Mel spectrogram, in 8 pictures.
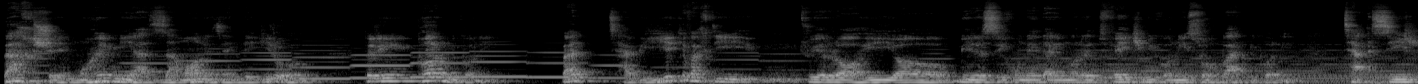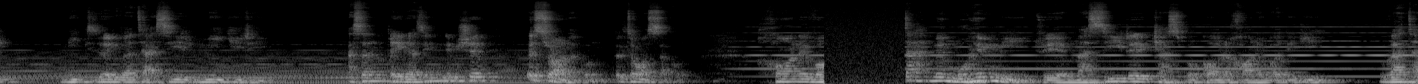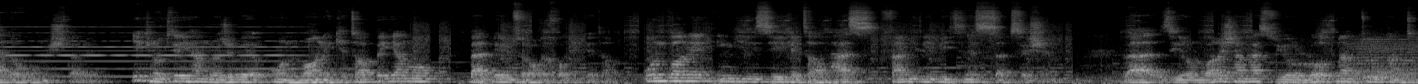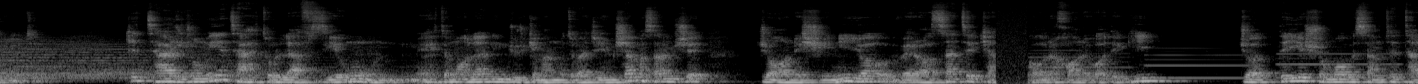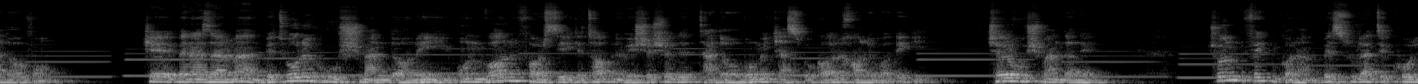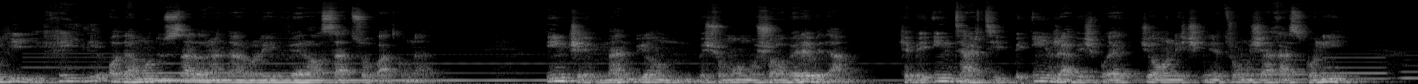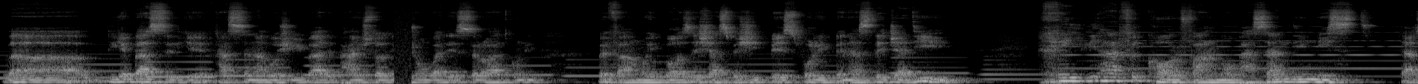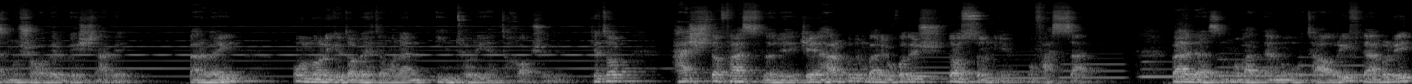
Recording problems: off-mic speech; far
room echo; slight; dies away in 0.4 s
background music; noticeable; throughout; 10 dB below the speech
audio cutting out; at 22 s for 1 s, at 53 s and at 1:29

